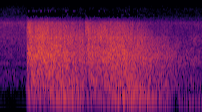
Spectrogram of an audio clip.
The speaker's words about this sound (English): Those small unmanned rocket ships you see leaving us will shortly be sending back television pictures as they fly near the surface.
